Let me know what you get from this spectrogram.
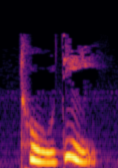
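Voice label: "土地" Mandarin Chinese; hsk; chinese-flashcards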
